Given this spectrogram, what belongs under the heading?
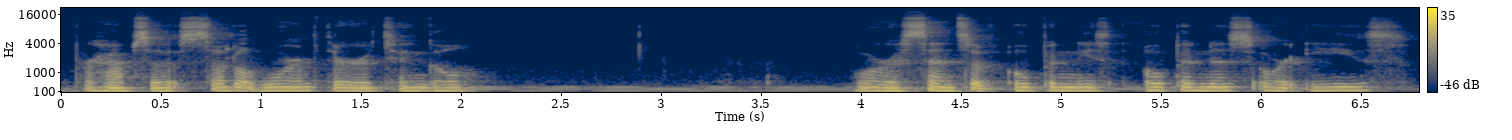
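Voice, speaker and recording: A meditation guide leading a guided relaxation in a gentle, soothing and unhurried manner. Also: mid-range voice, level tone, a little hiss or hum. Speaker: yoga nidra meditation guide.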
